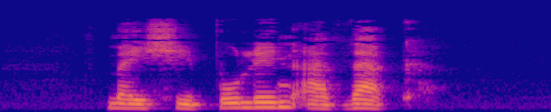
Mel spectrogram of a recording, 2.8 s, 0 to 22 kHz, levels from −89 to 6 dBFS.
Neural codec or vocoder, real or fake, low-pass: none; real; 10.8 kHz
